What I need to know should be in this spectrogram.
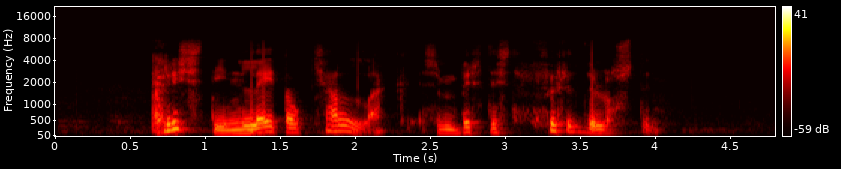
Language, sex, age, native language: Icelandic, male, 30-39, Icelandic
